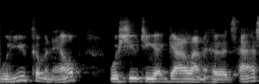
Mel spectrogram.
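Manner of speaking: ordinary talk, nothing marked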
